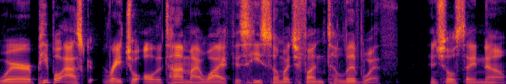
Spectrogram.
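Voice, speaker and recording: An American accent in a very clean recording with a silent background, dry and close with no echo, with ordinary pitch variation. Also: man, medium pitch for a man, moderate pace. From South Carolina (Greenville). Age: 30s. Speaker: youth pastor. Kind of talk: casual interview chat. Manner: animated.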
